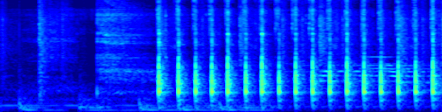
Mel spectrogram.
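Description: A freshly sharpened knife tip slices rapidly through something soft, producing about seventeen crisp, evenly spaced cutting taps close by, preceded by softer rustling and handling noise.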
